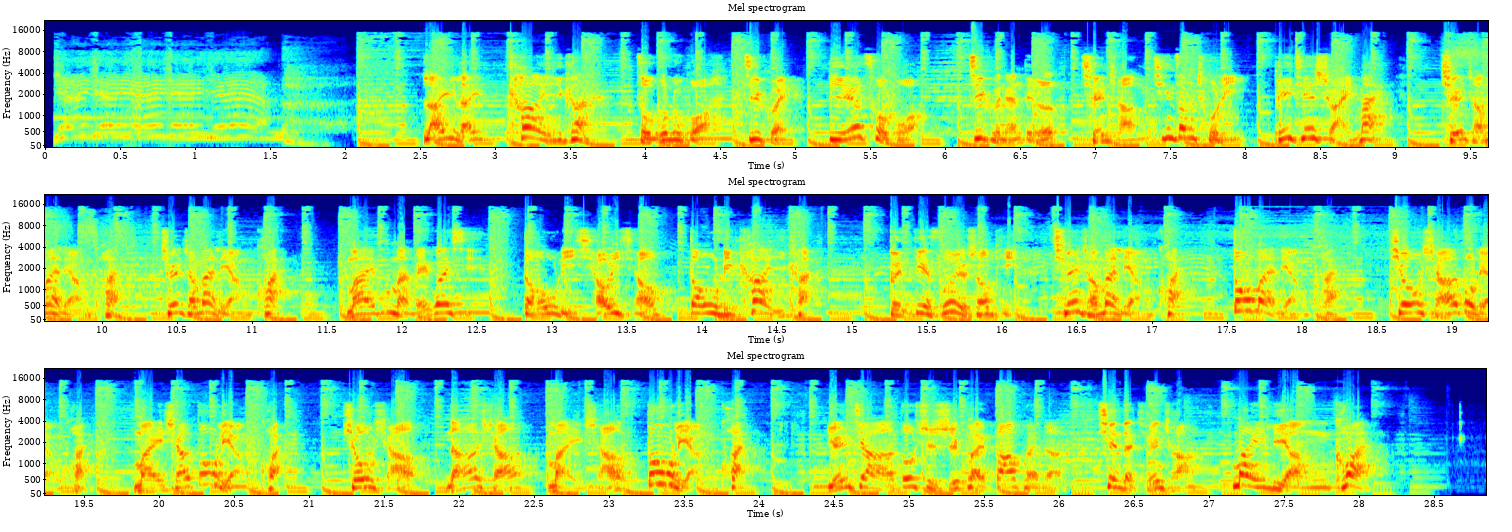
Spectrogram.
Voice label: 全场两块促销配音

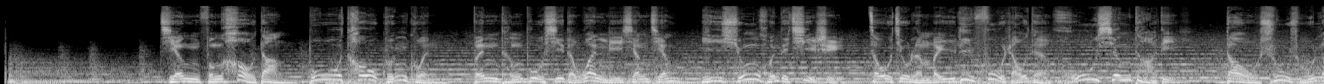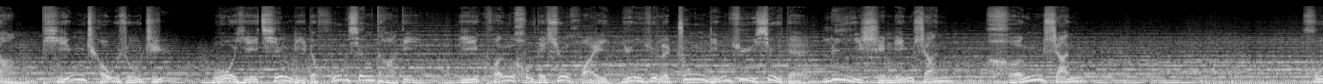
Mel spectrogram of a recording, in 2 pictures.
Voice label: 专题大气浑厚

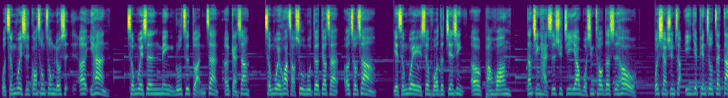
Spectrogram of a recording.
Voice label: 说唱小伙

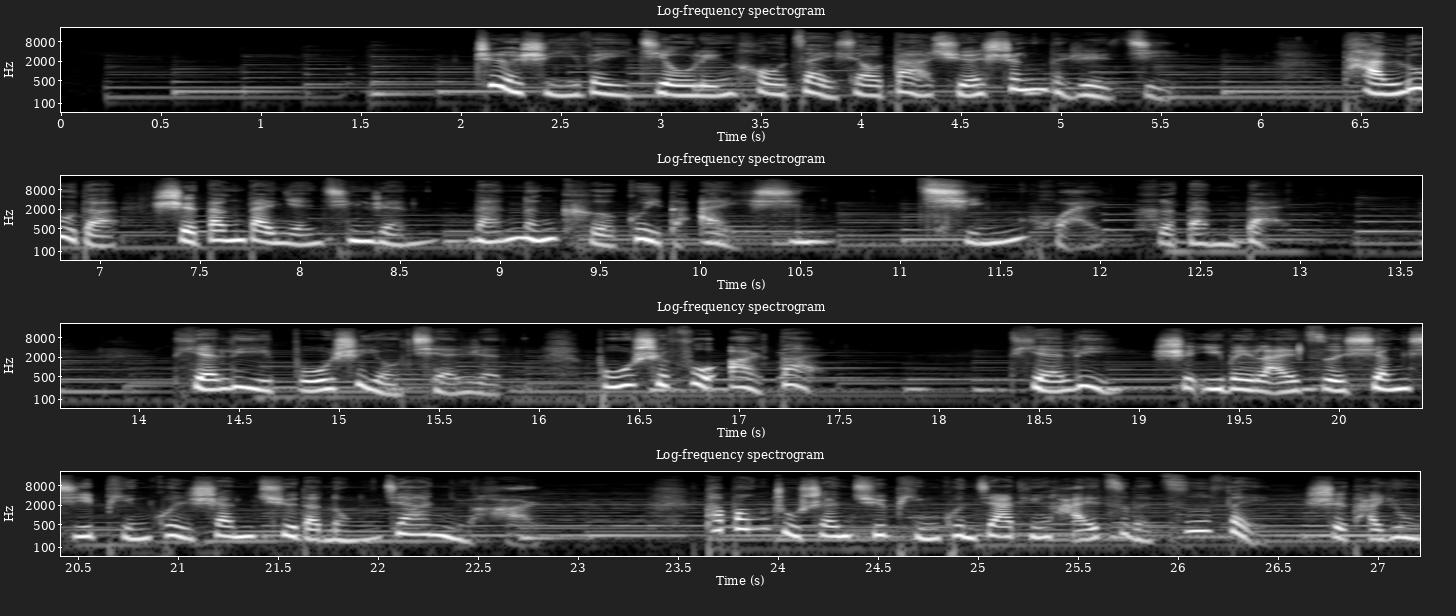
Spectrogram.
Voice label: 温情 人物 专题 女声

